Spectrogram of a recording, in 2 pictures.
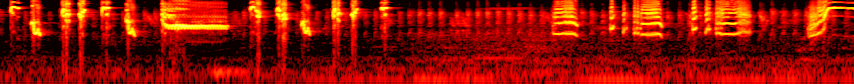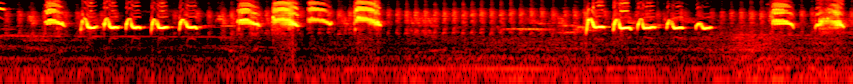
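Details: Orange-headed thrush, ngeban song style played to stimulate caged birds: a long varied sequence of sharp high chips, buzzy slurs and fast repeated whistled notes in short clusters, with brief quiet gaps.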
